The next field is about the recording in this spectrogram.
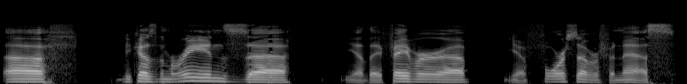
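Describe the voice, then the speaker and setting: A man's voice: medium pitch, takes it slowly, clear, resonant tone, dry recording. A man playing a matter-of-fact agent in a tabletop roleplay, explaining things in a hedging way, on a dull recording. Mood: explanatory. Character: matter-of-fact male agent advising on supplies.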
